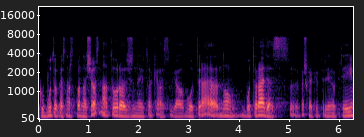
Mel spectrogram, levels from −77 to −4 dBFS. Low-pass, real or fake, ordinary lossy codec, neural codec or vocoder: 7.2 kHz; real; MP3, 48 kbps; none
